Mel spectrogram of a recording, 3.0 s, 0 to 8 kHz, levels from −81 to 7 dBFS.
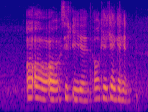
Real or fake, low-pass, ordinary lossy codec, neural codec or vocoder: real; none; none; none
